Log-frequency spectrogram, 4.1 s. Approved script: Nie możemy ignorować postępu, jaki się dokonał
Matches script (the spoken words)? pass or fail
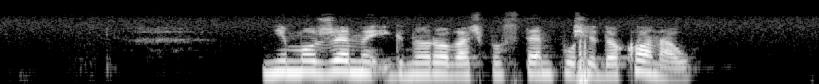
fail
